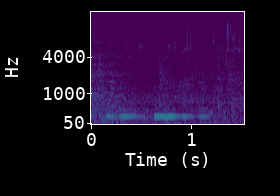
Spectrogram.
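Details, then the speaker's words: Old auction-bought ex-ESB combo van, non-runner, engine off as water is poured in: faint trickling and dripping as it runs straight out of the radiator; radiator leaking, possibly stone-damaged, overheating unknown. "Well, I think we can safely say the radiator is fucked."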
